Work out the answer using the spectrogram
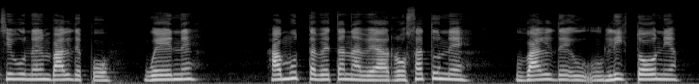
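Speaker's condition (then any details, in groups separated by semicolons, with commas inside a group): No condition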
